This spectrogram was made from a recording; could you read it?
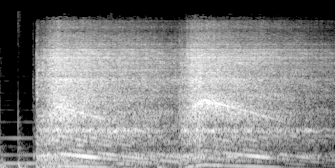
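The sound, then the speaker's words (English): A voice imitates a lab blender with two loud, breathy whirring bursts, the buzzing pitch sliding down and then rising again in the second surge before fading out. “That was a good blender impression.”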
